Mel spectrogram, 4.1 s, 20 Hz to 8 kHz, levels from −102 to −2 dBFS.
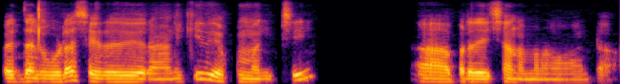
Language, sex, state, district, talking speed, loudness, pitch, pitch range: Telugu, male, Telangana, Nalgonda, 145 wpm, -17 LUFS, 105 Hz, 95-110 Hz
